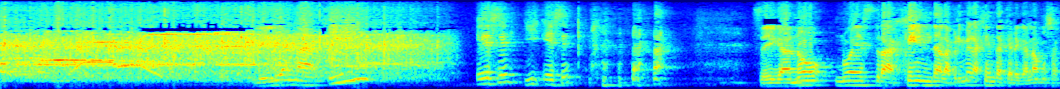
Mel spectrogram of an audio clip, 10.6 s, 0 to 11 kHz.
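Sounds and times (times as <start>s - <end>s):
audience applause: 0.0s - 4.6s
speech: 2.6s - 3.8s, 4.8s - 6.5s, 7.6s - 10.5s.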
